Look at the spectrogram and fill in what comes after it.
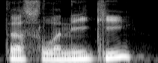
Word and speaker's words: Thessaloniki: We went to Athens, Corinth, Thessaloniki, which is how they pronounce it over there, and several other places there in Greece.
